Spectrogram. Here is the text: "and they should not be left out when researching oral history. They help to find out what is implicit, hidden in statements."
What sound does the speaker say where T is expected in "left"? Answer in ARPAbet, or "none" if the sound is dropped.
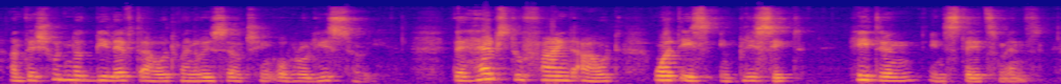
T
